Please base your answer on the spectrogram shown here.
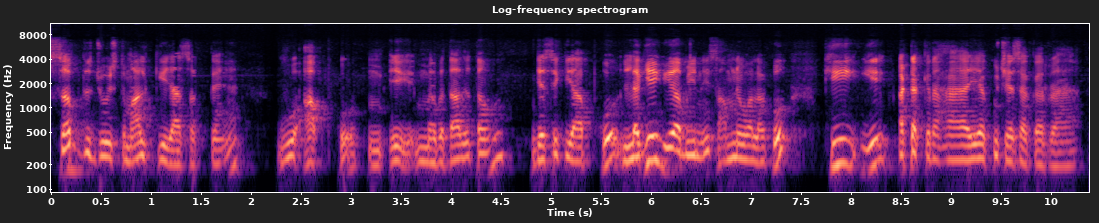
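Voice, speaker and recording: Man quizzing viewers in a lively lesson. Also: mid-range voice. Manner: quizzes the viewer, then answers himself; spells words out letter by letter. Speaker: English teacher. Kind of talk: spoken English lesson. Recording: dull lo-fi recording.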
